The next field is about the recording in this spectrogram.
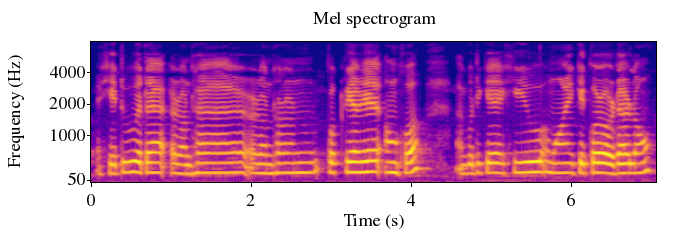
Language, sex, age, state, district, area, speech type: Assamese, female, 45-60, Assam, Sivasagar, rural, spontaneous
